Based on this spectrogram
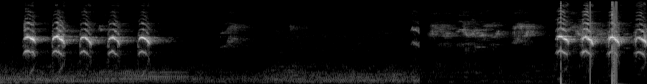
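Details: A female greater green leafbird calls at morning to lure males. Five ringing chips open the clip, then quiet buzzy notes and a faint low drone, and a final fast burst of four sharp chips.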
